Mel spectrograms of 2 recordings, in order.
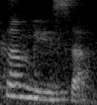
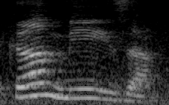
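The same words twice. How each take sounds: First: The middle consonant is a hissing S sound. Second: The middle consonant is a buzzing Z sound. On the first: The speaker calls it wrong. "Se tia Rene colocasse dois S's, ia ser camisa. E não é camisa" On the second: The speaker calls it right. "é camisa"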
